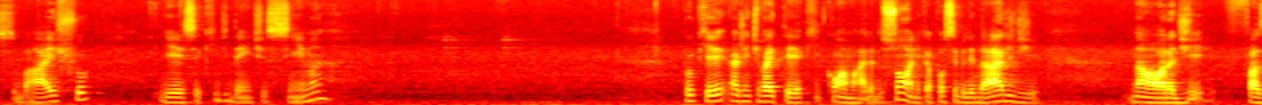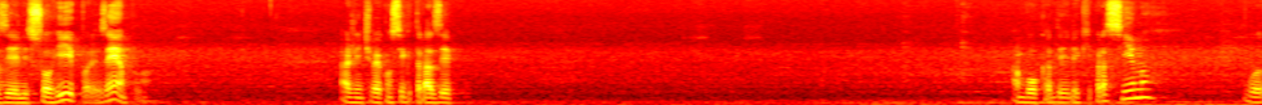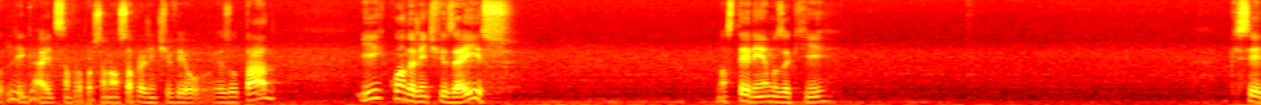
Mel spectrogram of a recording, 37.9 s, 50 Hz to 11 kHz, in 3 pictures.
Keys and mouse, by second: 2.8 click, 3.0 click, 7.3 click, 8.8 click, 9.5 ctrl+middle click, 9.6 ctrl+middle click, 10.5 click, 11.2 click, 12.2 Tab, 13.5 click, 15.0 g, 20.7 3, 21.2 click, 21.9 shift+click, 22.7 click, 23.8 shift+click, 25.0 o, 26.1 g, 29.2 click, 30.0 shift+click, 30.8 g, 32.8 click, 33.7 shift+click, 34.1 g.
